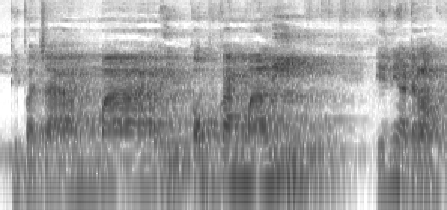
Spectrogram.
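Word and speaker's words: 말이: Contoh, mari artinya berbicara. Mal-i tulisannya teman-teman ya, mal-i, tapi dibaca mari, tulisannya tetap mal-i, dibaca mari. Kenapa? Karena ini L atau R ini ketemu I, dibaca mari.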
